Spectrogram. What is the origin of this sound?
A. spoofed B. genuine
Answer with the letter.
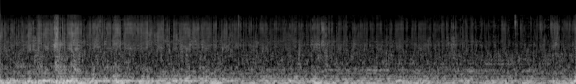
A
